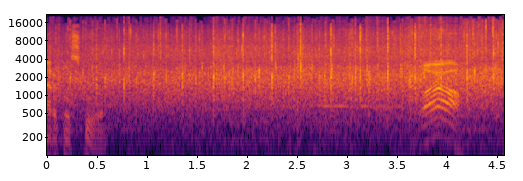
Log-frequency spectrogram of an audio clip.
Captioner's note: audience clapping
